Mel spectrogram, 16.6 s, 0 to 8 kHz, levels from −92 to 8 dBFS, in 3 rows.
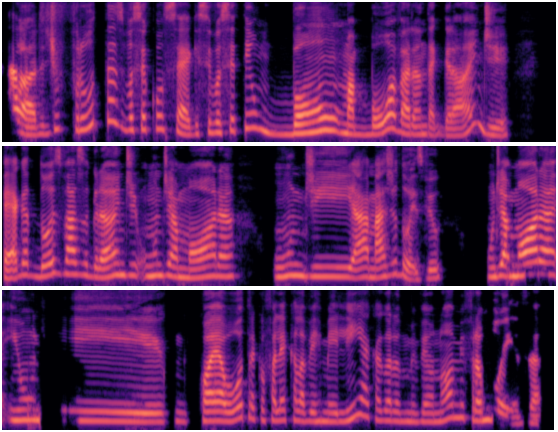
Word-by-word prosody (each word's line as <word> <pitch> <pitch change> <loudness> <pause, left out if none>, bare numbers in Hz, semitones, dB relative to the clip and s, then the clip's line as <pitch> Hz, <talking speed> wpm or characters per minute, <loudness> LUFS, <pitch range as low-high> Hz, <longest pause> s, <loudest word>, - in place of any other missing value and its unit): Salada 165 -2 +5
de 200 +11 -4
frutas 345 - -4
você 265 +1 +2
consegue, 270 - 0
se 205 +4 +2
você 215 +3 0
tem 305 +5 -5
um 285 -6 -4
bom 200 +9 +3
uma 185 -5 +3
boa 175 - +1
varanda 175 - 0
grande, 150 +1 -3 0.5
pega 245 - +3
2 230 +4 -2
vaso 260 -3 +1
grande, 235 +5 +1
1 225 +2 -3
de 235 - -4
amora, 210 +2 +1 0.4
1 230 +3 -2
de 210 -2 -3
ah 190 +3 +5
mais 195 +4 +3
de 265 - -8
2 150 - -5
viu, 175 +3 -7 0.5
1 205 - -3
de 225 - +2
amora 250 +4 +6
e 220 -1 -3
1 225 0 -2 0.2
de 195 -3 -3 0.3
qual 205 - +3
é 205 0 +7
a - - +5
outra 250 +6 -3
que 235 - -24
eu 215 - -12
falei, 215 0 -2
aquela 215 -2 -5
vermelhinha 195 - -5
que 240 - -12
agora 210 -2 -5
não 195 - -10
me 190 - -8
vem 185 0 -8
o - - -7
nome? 255 +9 -4
Framboesa, 200 - -3
210 Hz, 185 wpm, -22 LUFS, 190-240 Hz, 0.5 s, é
